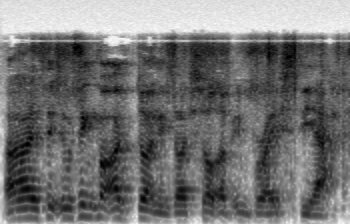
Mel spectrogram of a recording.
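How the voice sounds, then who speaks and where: A man's voice: mid-range voice, normal speed, a bit bright. A man with a Birmingham accent, co-hosting a podcast in rambling, sweary casual chat. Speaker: podcast co-host. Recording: echoey room with faint noise.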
